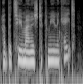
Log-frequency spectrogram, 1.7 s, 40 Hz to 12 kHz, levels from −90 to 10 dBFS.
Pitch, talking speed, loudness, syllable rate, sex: 190 Hz, 215 wpm, -17 LUFS, 8.5 syllables/s, female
